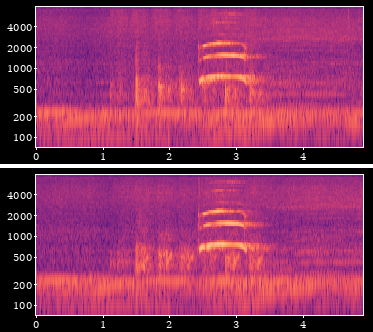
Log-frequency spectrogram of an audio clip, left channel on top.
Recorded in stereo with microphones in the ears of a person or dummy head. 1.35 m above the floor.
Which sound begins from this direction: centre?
A cat meowing, at 2.4 s.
